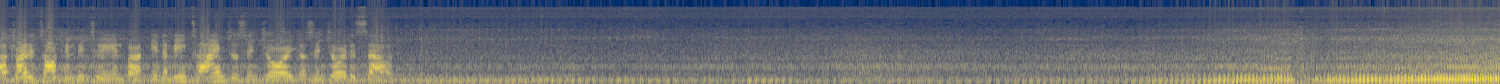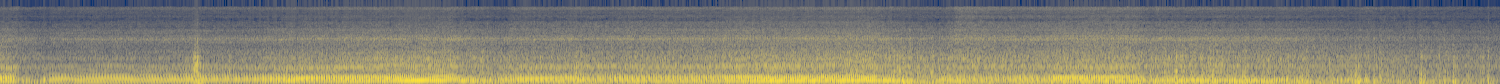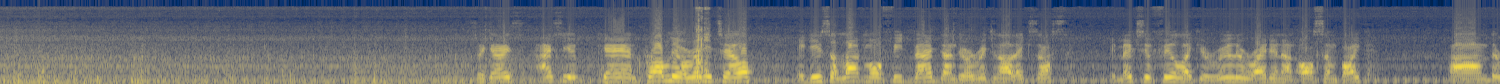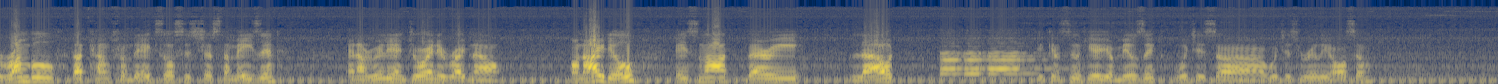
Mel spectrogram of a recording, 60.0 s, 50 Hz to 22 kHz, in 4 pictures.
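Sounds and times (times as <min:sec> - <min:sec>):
motorcycle engine accelerating: 0:00.0 - 0:41.2, 0:53.0 - 0:57.6.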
